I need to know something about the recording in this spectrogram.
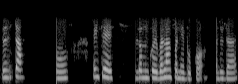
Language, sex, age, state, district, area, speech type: Manipuri, female, 18-30, Manipur, Senapati, rural, conversation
